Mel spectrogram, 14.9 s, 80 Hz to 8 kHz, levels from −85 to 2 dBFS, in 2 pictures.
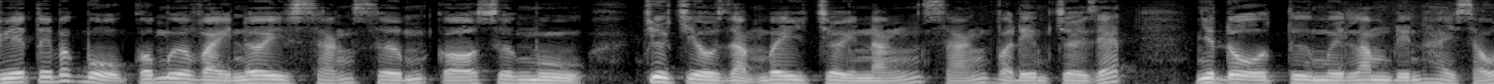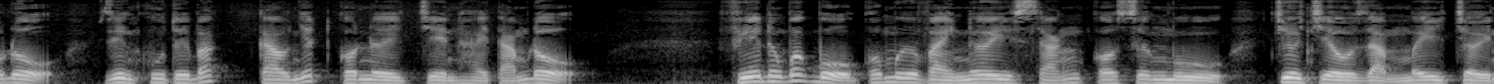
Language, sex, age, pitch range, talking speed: Vietnamese, male, 20-39, 110-135 Hz, 235 wpm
